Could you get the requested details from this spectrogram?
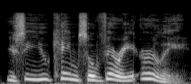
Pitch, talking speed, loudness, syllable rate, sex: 195 Hz, 220 wpm, -15 LUFS, 5.1 syllables/s, male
